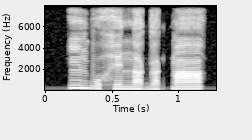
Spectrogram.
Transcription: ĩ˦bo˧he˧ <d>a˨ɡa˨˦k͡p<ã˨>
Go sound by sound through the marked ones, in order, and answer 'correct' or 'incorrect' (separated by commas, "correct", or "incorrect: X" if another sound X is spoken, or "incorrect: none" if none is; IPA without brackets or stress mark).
incorrect: n, incorrect: ã˦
